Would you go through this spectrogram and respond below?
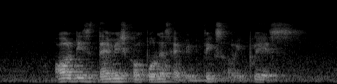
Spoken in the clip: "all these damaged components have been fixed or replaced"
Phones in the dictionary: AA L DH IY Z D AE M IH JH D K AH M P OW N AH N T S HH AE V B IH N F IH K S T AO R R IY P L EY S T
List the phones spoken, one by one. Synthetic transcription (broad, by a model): AA L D IY S D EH M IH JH K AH M P OW N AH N S HH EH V B IH N F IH K S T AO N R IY P L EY S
